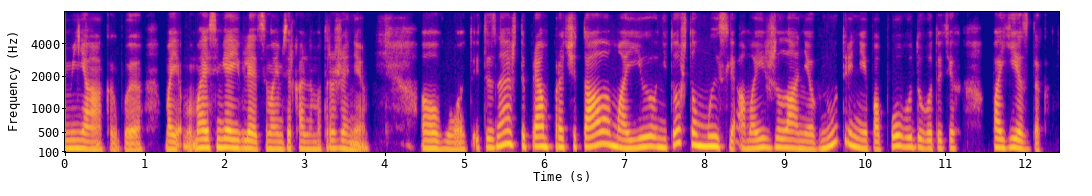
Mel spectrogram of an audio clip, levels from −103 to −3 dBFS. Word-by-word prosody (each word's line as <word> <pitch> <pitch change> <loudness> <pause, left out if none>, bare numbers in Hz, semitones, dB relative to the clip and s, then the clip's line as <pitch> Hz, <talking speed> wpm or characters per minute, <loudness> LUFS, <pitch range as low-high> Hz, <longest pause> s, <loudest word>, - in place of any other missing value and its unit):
меня, 165 -2 +1
как - - -9
бы. 140 +3 -3 0.3
Моя 150 -2 0
моя 180 -2 +2
семья 180 0 +3
является 160 -3 +1
моим 155 -1 -1
зеркальным 150 -1 -3
отражением. 165 -1 -3 0.6
Вот. 155 -3 0
И, - - -7
ты 180 - -1
знаешь, 235 +5 +2
ты 215 - -1
прям 205 0 +3
прочитала 200 +5 +2
мои 180 -5 +2 0.2
не 185 -1 +1
то 245 +8 0
что 245 -3 +1
мысли, 205 -4 +4
а 160 - -4
мои 165 +3 0
желания 170 -4 -1
внутренние 195 - 0
по 150 0 -1
поводу 195 +2 -1
вот 165 0 -4
этих 165 0 -6 0.4
поездок. 175 -4 0
175 Hz, 150 wpm, -20 LUFS, 160-195 Hz, 0.6 s, мысли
